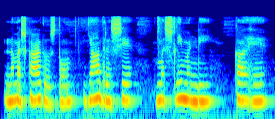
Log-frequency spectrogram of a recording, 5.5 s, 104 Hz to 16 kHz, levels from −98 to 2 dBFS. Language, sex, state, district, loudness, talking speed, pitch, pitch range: Hindi, female, Uttar Pradesh, Hamirpur, -31 LUFS, 85 wpm, 225 Hz, 220-235 Hz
